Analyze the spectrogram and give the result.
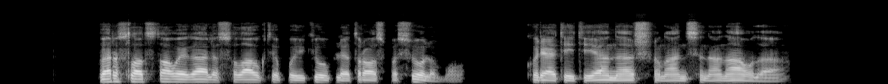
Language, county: Lithuanian, Vilnius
